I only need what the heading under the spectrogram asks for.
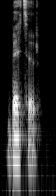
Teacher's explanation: often rotic at the end of a word even if no other word follows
